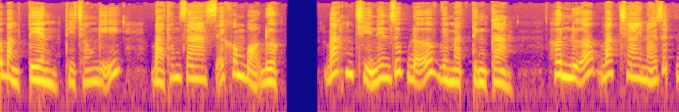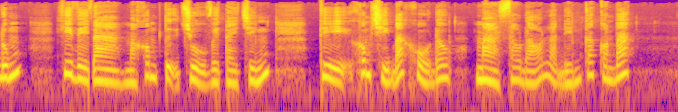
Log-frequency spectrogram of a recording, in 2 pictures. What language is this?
Vietnamese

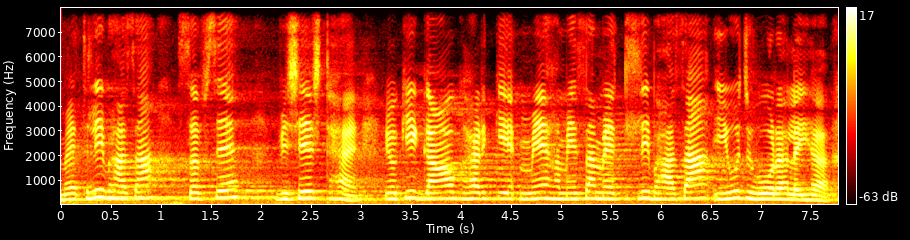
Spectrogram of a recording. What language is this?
Maithili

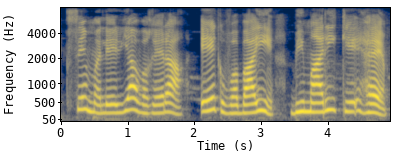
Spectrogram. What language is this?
Urdu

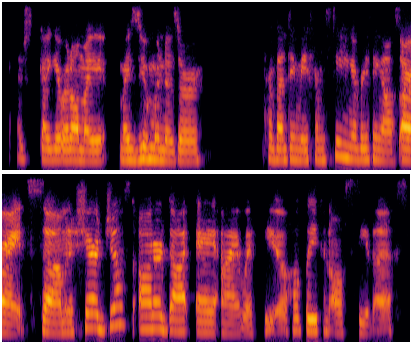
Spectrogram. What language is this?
English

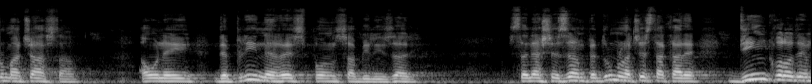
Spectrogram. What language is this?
Romanian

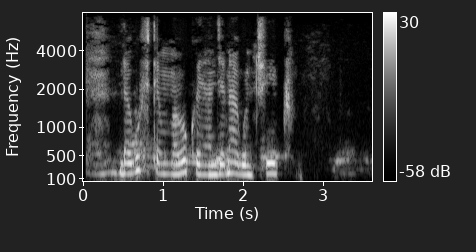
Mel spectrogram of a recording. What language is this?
Kinyarwanda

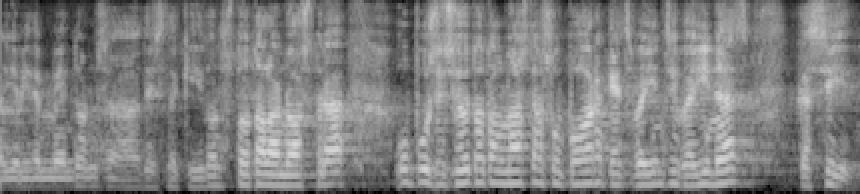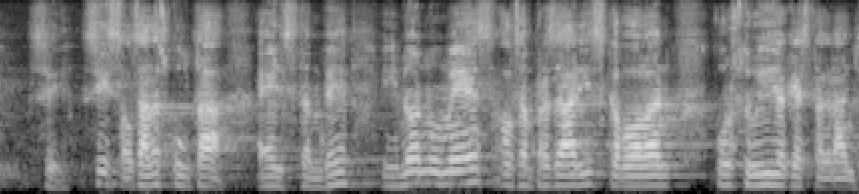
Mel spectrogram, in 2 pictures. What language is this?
Catalan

